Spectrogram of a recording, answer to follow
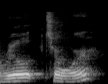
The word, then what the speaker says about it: realtor: We get paid like a realtor, right? Two syllables.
